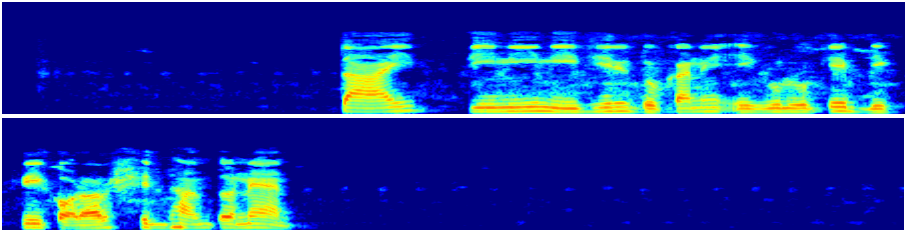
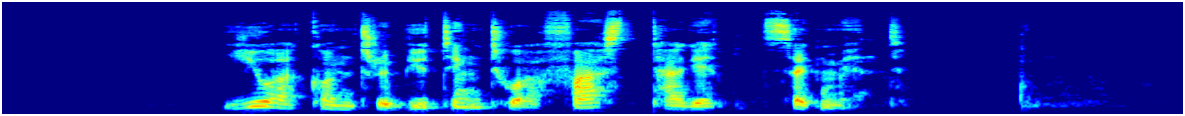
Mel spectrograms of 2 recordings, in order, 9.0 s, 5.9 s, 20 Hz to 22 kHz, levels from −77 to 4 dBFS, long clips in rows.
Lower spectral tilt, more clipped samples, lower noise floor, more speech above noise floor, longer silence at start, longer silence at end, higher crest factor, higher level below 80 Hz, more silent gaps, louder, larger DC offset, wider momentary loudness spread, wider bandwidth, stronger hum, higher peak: first, -6.5 dB/octave vs 1.5 dB/octave; neither; about the same, -72 dBFS vs -74 dBFS; about the same, 54 dB vs 51 dB; first, 1.7 s vs 1.1 s; first, 3.1 s vs 0.8 s; second, 20 dB vs 26 dB; first, -58 dBFS vs -86 dBFS; neither; first, -18 LUFS vs -22 LUFS; neither; second, 6 LU vs 15 LU; second, 7.8 kHz vs 16.5 kHz; neither; about the same, -2 dBFS vs 0 dBFS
